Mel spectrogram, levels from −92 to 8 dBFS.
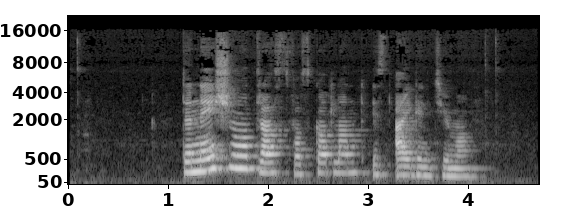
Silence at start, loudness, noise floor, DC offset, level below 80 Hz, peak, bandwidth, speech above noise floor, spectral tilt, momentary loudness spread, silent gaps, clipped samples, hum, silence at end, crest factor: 1.15 s; -17 LUFS; -54 dBFS; under 0.1%; -54 dBFS; -2 dBFS; 16.5 kHz; 37 dB; -4.5 dB/octave; 15 LU; none; under 0.1%; none; 0.6 s; 18 dB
